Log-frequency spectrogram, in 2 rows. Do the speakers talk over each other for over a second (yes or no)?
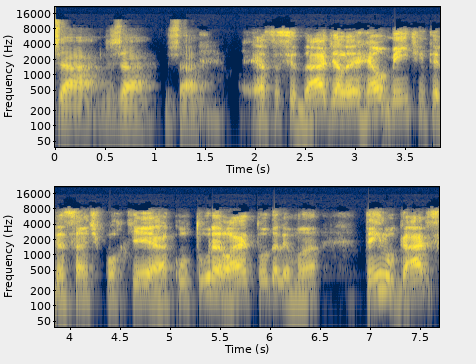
no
